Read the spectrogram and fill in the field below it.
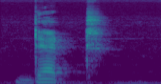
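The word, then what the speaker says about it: debt: है लेकिन हम उसे पढ़कर नहीं है बे साइलेंट है डेट डेट मीका यदि की आउटलाइन होगी और टिकिया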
